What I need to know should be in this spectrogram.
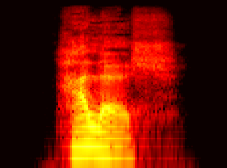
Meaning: Halle (related to Halle (Saale) (in any of its meanings))
- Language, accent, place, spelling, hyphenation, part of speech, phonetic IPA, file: German, Germany, Berlin, hallisch, hal‧lisch, adjective, [ˈhalɪʃ], De-hallisch.ogg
